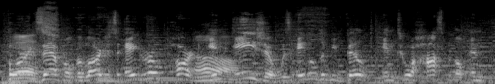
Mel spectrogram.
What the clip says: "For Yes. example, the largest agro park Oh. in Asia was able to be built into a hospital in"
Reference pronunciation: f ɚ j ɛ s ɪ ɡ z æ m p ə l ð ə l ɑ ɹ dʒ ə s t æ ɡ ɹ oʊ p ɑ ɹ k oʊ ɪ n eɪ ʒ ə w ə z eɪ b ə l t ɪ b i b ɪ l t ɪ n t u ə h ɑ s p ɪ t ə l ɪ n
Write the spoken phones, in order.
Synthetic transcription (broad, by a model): f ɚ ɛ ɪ ɡ z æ m p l ð ə l ɑ ɹ dʒ ə s t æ ɡ ɹ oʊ p ɑ ɹ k ɪ n eɪ ʒ ə w ə z eɪ b l t ɪ b i b ɪ l t ɪ n t u ə h ɑ s p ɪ t l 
